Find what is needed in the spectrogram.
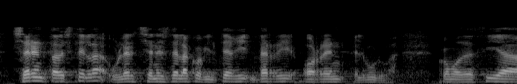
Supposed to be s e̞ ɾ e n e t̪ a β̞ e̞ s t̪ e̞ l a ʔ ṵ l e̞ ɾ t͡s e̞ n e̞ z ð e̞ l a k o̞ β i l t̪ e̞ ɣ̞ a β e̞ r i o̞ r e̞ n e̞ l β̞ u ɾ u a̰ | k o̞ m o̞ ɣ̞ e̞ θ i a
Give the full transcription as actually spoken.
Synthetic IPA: s e̞ ɾ e n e t̪ a β̞ e̞ s t̪ e̞ l a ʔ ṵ l e̞ ɾ t͡s e̞ n e̞ z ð e̞ l a k o̞ β i l t̪ e̞ ɣ̞ i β e̞ r i o̞ r e̞ n e̞ l β̞ u ɾ u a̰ | k o̞ m o̞ ð̞ e̞ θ i a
